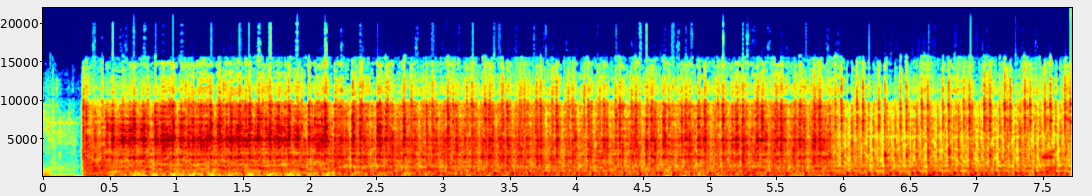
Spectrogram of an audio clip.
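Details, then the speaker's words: 1970s Kubota L1500 two-cylinder diesel tractor, sat about 20 years, at full throttle with glow: cranks hard, almost catches but never runs clean, diesel pouring from exhaust; fuel starvation. "It's at full throttle. It should have been It should have been going. It didn't get enough fuel. Well, it's started up, but it's not it's not getting enough fuel."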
